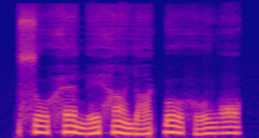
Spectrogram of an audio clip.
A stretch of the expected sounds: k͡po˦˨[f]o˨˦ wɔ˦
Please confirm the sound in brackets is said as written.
no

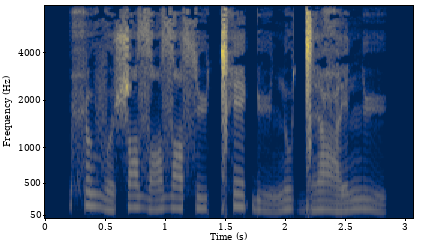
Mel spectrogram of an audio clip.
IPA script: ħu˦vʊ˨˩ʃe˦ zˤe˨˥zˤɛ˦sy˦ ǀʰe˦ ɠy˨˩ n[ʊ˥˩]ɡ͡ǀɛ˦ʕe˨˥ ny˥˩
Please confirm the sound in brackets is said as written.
no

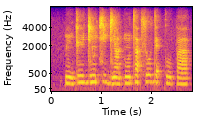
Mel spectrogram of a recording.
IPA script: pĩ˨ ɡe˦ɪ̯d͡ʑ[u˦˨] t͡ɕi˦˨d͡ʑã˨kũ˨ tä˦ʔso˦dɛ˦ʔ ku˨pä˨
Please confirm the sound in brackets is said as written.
no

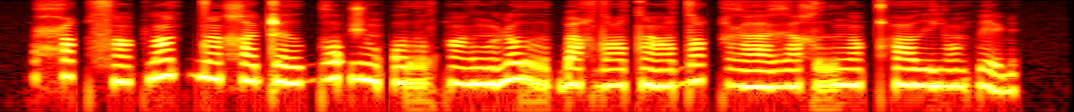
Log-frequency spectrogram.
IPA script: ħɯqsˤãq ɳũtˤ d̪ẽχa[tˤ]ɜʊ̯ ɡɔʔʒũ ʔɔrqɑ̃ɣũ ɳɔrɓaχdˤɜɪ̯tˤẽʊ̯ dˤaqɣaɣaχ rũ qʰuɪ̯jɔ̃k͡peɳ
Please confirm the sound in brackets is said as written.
no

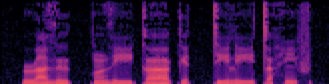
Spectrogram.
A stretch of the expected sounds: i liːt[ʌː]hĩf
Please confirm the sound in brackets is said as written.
no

